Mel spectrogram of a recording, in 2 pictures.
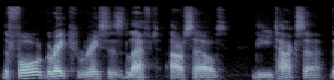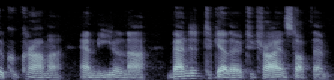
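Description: A man with a husky voice giving a solemn, measured, theatrical reading of a science fiction story as its narrator. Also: lowish voice, darkish tone, highs cut off.

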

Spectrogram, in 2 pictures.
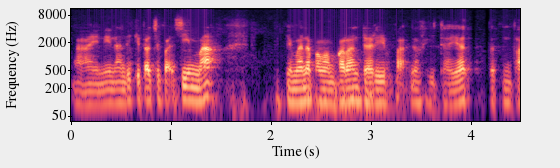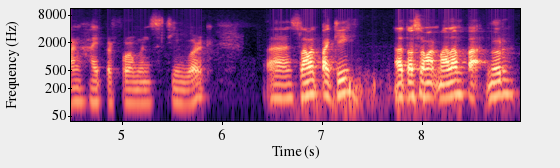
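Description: A man's voice: lowish voice, a little mellow. A man politely moderating an online lecture in an informal way, speaking through a headset on a video call. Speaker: moderator of a webinar. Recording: narrow, dull video-call audio.

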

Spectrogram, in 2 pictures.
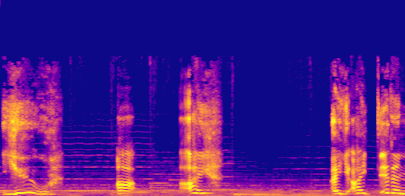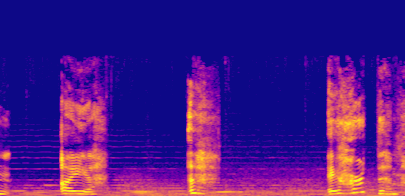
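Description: Stammering, very high-voiced young painter. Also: female voice, drawn-out words, pauses often, over music, exaggerated voice. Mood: distraught, guilty. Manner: stammering, fragmented. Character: shaken, guilt-ridden young painter, faltering. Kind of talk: video game voice acting.

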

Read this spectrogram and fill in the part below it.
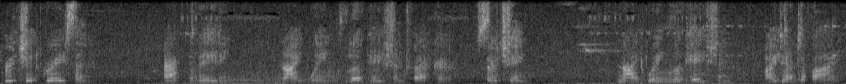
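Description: A woman voicing a calm, impersonal computer assistant in a video game, narrating in a measured, clinical way. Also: deep voice, noisy background. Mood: impersonal, informative.

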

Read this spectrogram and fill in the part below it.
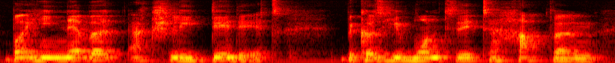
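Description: A middle-aged man giving a casual film trailer review in halting, rambling explanations. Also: mid-range voice, fairly even intonation. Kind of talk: casual reaction chat. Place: indoor room with bookshelves. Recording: echoey indoor room.

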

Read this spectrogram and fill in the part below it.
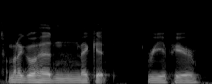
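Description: A man's voice: deep voice, little pitch movement, fast, a little mellow, lo-fi sound. A man hosting a casual livestream, chatting and muttering asides to himself as he goes through posts at his computer. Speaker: livestream host. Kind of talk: casual livestream commentary, reading posts aloud. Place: indoors at a computer.

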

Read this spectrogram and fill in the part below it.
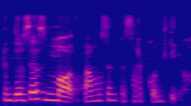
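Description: A woman's voice: a little high, a little fast, a little mellow, husky. A woman hosting a school video-call show, friendly and upbeat as she introduces the topic and asks questions. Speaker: host. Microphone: laptop mic on a video call.

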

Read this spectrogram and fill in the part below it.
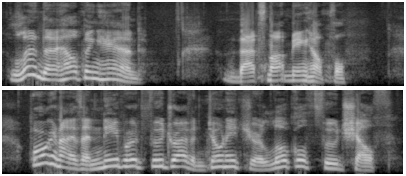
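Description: High-pitched, animated man with wry delivery. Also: dry recording. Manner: wry, sarcastic asides. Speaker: host of a food review show. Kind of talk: casual unscripted product review commentary.

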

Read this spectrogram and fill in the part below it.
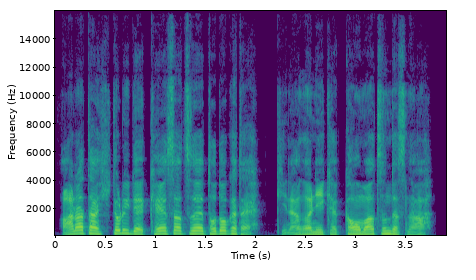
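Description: A man's voice: sits high, very animated, moderate pace, dry recording, studio quality. A man voicing a hungry, penniless young man, weary but courteous, coaxing and grumbling politely in a dramatised story reading. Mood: resigned, grumbling.

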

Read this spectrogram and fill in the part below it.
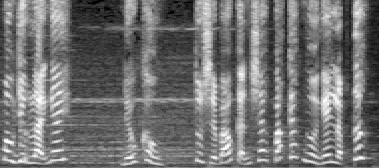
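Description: A woman's voice: extremely high pitch, expressive, quick pace, faint music behind. A woman voicing a protective, firm young mother in a cartoon, speaking earnestly and emphatically. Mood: defiant. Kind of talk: cartoon voice acting.

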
